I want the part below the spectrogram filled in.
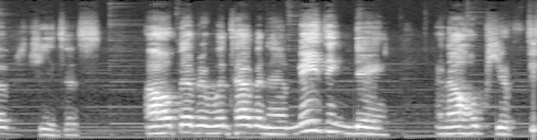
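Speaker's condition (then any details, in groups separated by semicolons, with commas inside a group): Spastic cerebral palsy; spastic quadriplegic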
